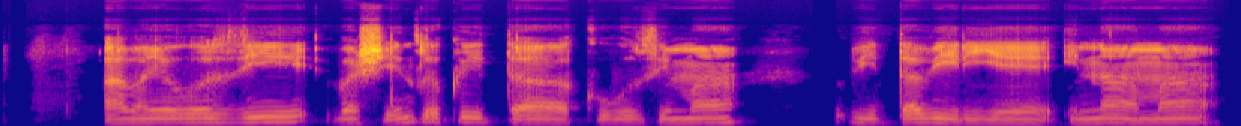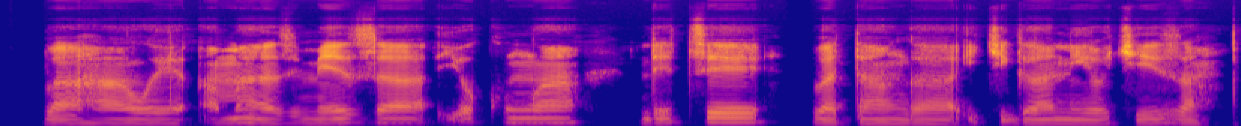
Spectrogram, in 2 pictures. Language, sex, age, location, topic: Kinyarwanda, male, 25-35, Huye, health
